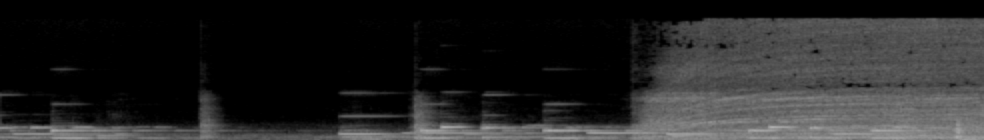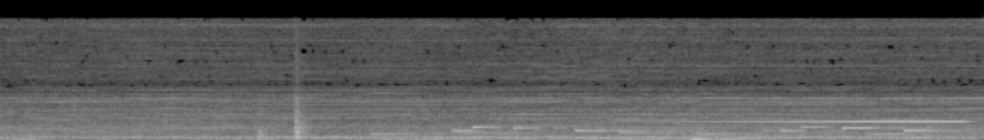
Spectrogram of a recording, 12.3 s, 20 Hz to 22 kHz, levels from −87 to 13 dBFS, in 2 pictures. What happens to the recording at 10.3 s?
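At 10.3 s a loudspeaker feedback squeal is building. From 9.69 s to the end, a microphone re-captures its own loudspeaker and the loop gain exceeds one at 3 kHz. A pure tone swells over roughly two seconds until it sits a few decibels above the sound.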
